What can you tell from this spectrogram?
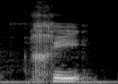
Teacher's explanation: یہ خا بھی حروف مستعلیہ میں سے ہے، یہ ہر حالت میں موٹا پڑا جائے گا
